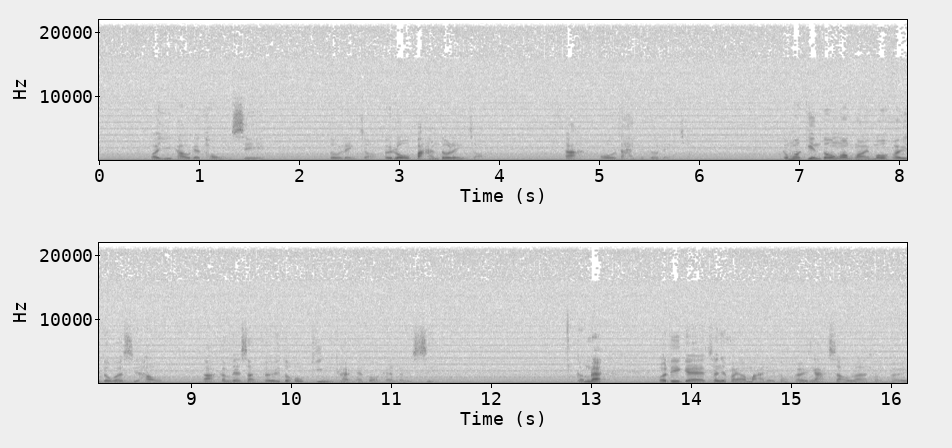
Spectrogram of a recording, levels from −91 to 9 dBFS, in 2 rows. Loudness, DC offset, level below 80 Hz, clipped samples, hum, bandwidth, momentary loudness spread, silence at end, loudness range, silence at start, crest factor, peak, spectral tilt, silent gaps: -44 LUFS; under 0.1%; -52 dBFS; under 0.1%; none; over 20 kHz; 10 LU; 0 s; 4 LU; 0 s; 24 dB; -20 dBFS; -4 dB/octave; none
